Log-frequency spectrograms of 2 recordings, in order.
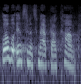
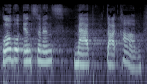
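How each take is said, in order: First: Said in the usual way. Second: Slow, careful dictation of the address; spelling out a web address. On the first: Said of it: "the Global Incidents Map". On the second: Shown as a demonstration. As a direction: say "global incidents map dot com" word by word, slowly. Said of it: "the, the website".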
